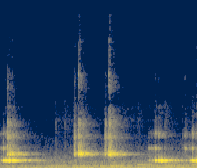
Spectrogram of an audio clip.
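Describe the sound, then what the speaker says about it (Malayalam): A frog brought from Malaysia croaks in four short, bright bursts spread across two seconds, each call clear and fairly close, with quiet pauses between and no voices. "അരുണേട്ടൻ മലേഷ്യയിൽ നിന്ന് കൊണ്ടുവന്നിട്ടുണ്ടായിരുന്ന ഈ തവള"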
